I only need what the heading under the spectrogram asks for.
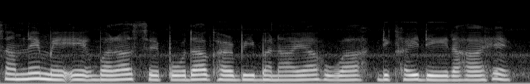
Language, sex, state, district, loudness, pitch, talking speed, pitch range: Hindi, female, Arunachal Pradesh, Lower Dibang Valley, -13 LUFS, 215 Hz, 160 wpm, 210-220 Hz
